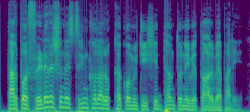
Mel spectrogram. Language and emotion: Bengali, neutral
